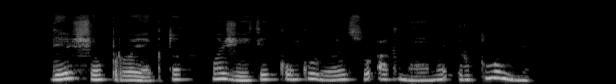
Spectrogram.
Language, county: Lithuanian, Šiauliai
